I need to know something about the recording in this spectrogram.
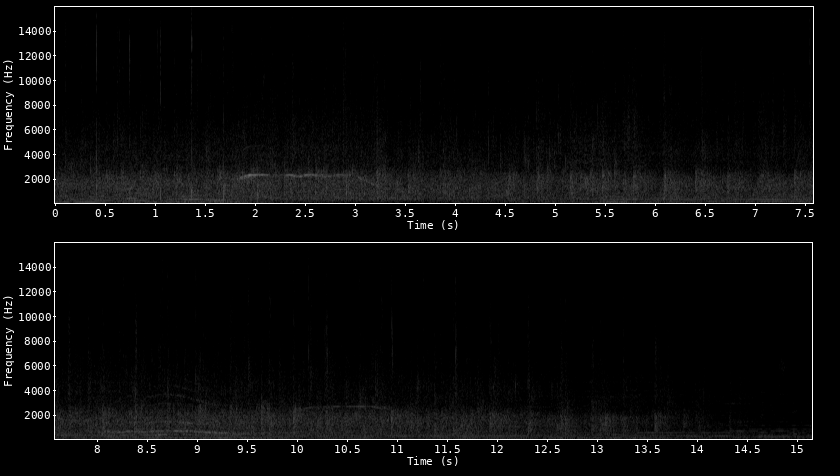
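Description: Audience applauding steadily, the clapping gradually dying away near the end.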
